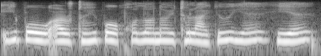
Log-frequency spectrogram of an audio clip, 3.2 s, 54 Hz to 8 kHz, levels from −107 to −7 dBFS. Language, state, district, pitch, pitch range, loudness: Sumi, Nagaland, Kohima, 215 Hz, 205-220 Hz, -15 LUFS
